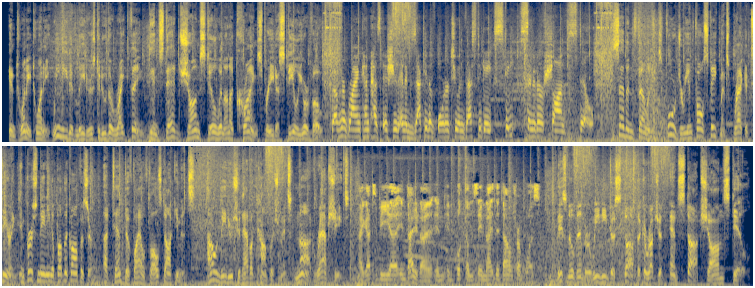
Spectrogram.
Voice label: attack ad; political; voiceover; Spree

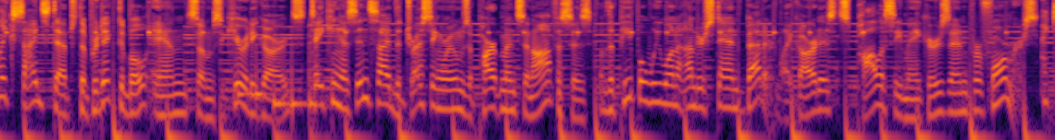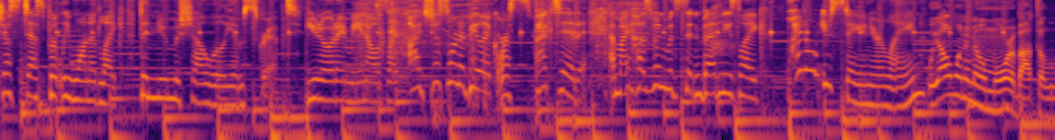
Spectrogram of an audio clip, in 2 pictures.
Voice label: Podcast Promo, voiceover

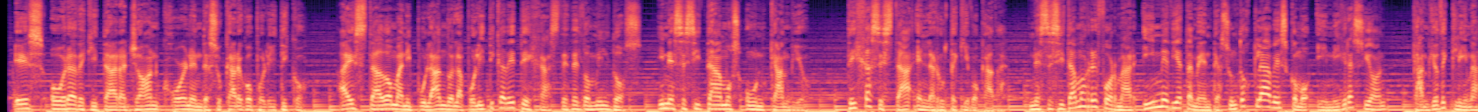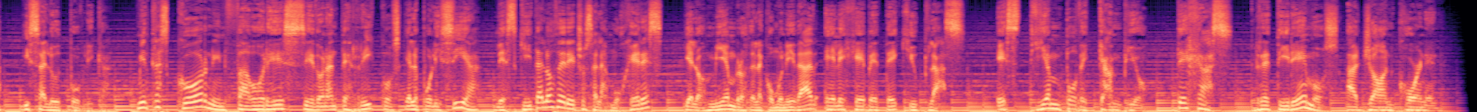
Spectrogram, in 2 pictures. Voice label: Attack Spanish, voiceover for political attack ad

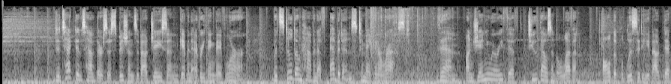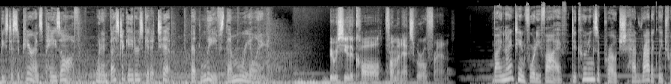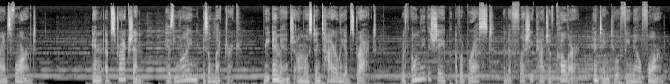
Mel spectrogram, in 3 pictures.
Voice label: In Show, Voiceover for In Show Narration

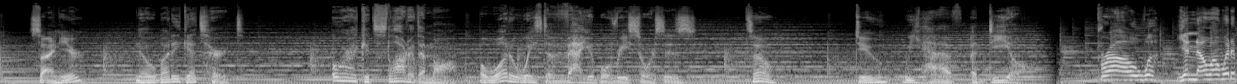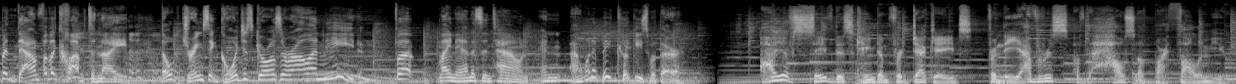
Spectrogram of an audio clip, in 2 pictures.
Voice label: Animation

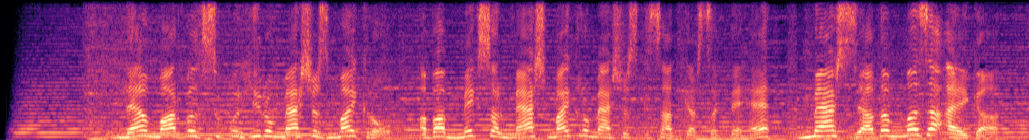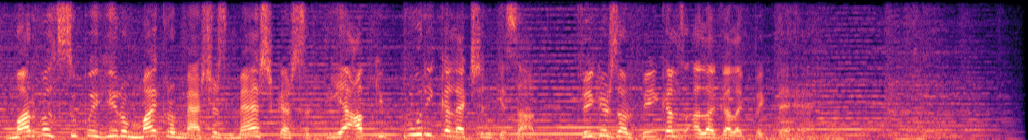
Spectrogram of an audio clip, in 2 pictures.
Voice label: Commercial Hindi and Urdu; Voiceover for Commercials

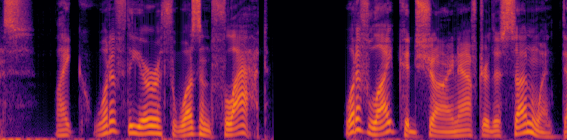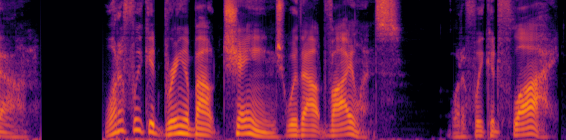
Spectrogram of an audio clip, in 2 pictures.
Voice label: Explainer Video short

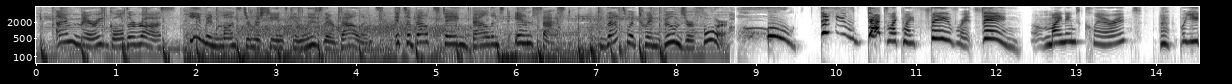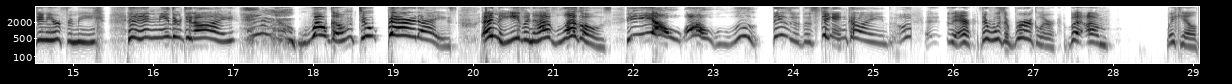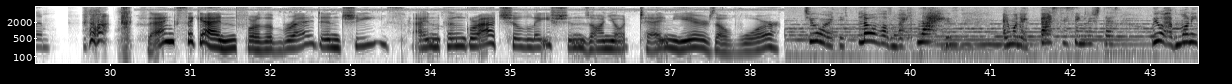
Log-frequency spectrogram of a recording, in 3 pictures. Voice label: Animation Character

